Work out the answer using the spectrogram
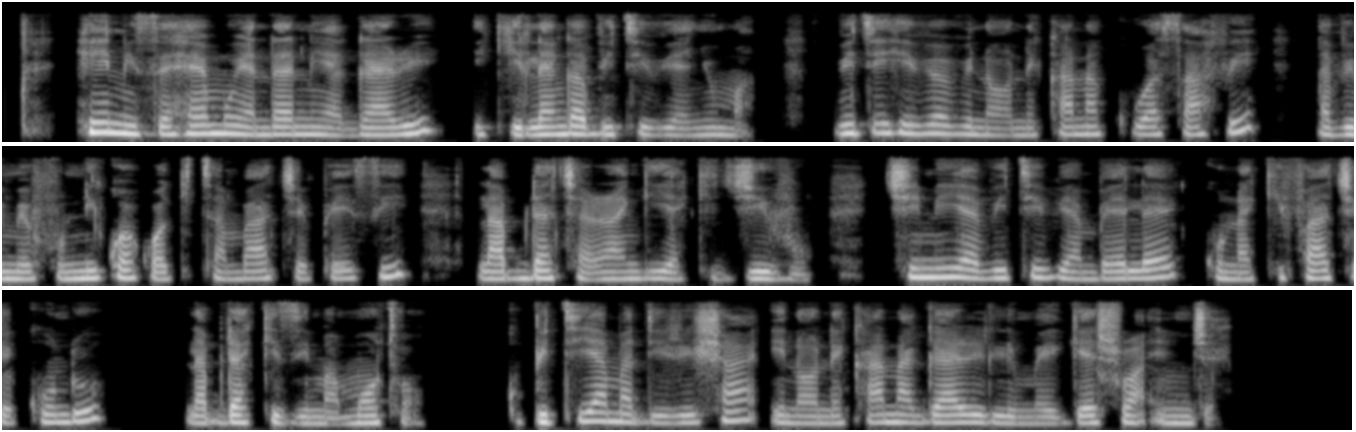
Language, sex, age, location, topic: Swahili, female, 25-35, Nairobi, finance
